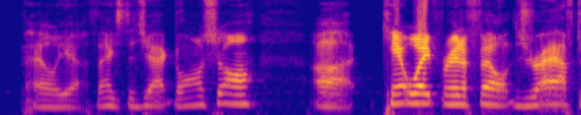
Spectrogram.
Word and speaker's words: DeLongchamps: I always DeLongchamp. How do you say it? DeLongchamp. There's a little bit of NOLA there in my back pocket.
